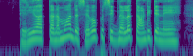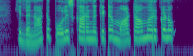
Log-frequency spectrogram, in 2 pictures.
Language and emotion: Tamil, fearful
